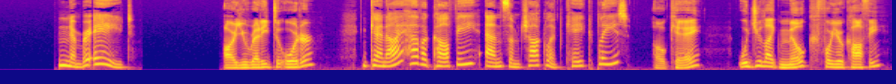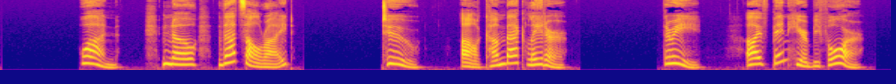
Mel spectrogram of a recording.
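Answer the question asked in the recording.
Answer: 1: No, that's all right.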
